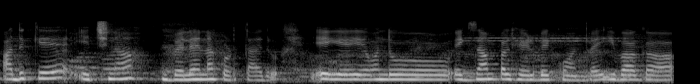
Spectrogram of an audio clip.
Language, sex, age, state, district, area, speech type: Kannada, female, 30-45, Karnataka, Hassan, rural, spontaneous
